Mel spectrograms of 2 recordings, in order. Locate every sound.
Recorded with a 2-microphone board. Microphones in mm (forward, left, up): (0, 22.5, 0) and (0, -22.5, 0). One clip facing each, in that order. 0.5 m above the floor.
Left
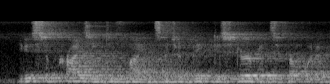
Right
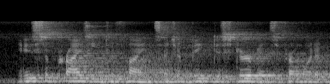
0.2 s a man speaking: 60° right (ahead or behind), 2 m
